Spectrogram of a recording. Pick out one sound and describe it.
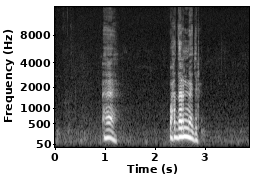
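A young man speaks tensely on a phone, close by.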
